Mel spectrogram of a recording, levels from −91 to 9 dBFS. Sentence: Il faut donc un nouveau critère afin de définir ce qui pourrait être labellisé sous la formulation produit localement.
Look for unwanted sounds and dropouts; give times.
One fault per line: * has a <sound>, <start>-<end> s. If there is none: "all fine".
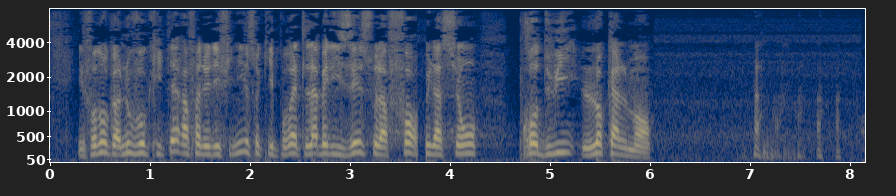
* has a dropout, 3.7-3.8 s
* has a laugh, 6.9-7.9 s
